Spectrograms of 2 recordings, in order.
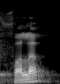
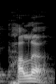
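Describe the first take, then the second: First: It is said with the other Indian-language pronunciation. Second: It is said with the Sanskrit pronunciation. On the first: The speaker calls it wrong. "we don't say phala. Phala is said in many of the Indian languages" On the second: The speaker calls it right. "In Sanskrit, we say phala"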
